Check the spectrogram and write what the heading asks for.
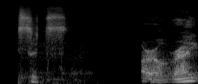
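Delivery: weary strained character voice. The game master voices Bupito after heavy damage: Bupito's tired, strained voice. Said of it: "in his tired, strained voice".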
